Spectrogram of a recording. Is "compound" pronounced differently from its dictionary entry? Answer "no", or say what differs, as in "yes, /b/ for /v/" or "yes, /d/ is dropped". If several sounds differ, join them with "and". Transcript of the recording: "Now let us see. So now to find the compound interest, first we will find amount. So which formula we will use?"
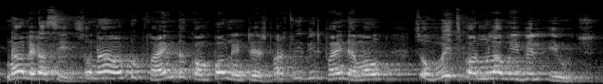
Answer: no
